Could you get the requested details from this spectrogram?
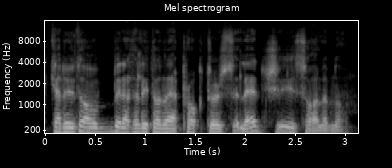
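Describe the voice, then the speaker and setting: Recorded at studio quality with no echo, a medium-pitched Swedish man hosts a laid-back podcast chat about places, hesitating often and full of fillers and restarts.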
